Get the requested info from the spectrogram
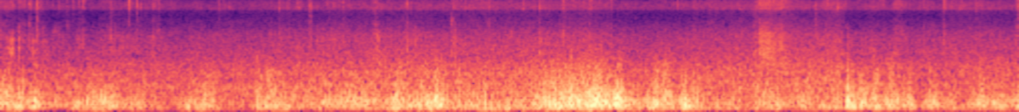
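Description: Wind buffeting the microphone, coming in irregular gusts.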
